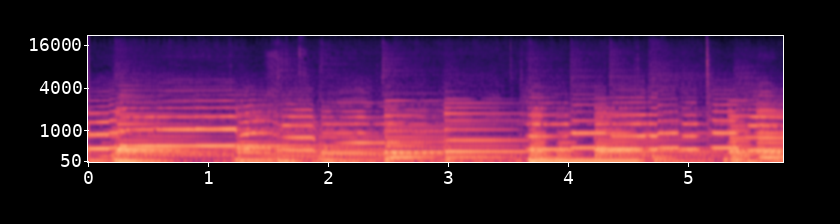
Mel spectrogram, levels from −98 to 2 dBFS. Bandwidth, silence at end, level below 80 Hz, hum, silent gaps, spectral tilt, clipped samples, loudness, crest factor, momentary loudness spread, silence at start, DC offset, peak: 13.5 kHz; 0 s; -26 dBFS; none; none; -8.5 dB/octave; under 0.1%; -19 LUFS; 16 dB; 6 LU; 0 s; under 0.1%; -2 dBFS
